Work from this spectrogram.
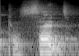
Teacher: It's on the second syllable, so you have consent. The schwa sound in the first vowel and then sent that takes the stress.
